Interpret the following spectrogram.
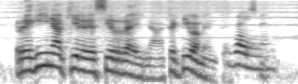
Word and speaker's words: regina: el acento un segundito en regina no hay ningún acento porque no hay acentos en latín y acá simplemente el diccionario me va a marcar que la i es larga que dura los tiempos según la regla que acabamos de ver si la penúltima vocal de la penúltima sílaba es larga el acento cae ahí así es el asunto en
